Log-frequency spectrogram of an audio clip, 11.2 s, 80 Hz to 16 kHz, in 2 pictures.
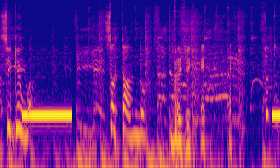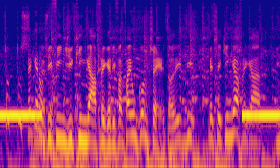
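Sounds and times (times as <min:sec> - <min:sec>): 
speech: 0:00.1 - 0:01.0, 0:02.0 - 0:11.1
electronic telephone ringback tone on an outgoing call: 0:00.4 - 0:01.5, 0:05.5 - 0:06.5, 0:10.5 - 0:11.1
laughter: 0:03.3 - 0:06.6.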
